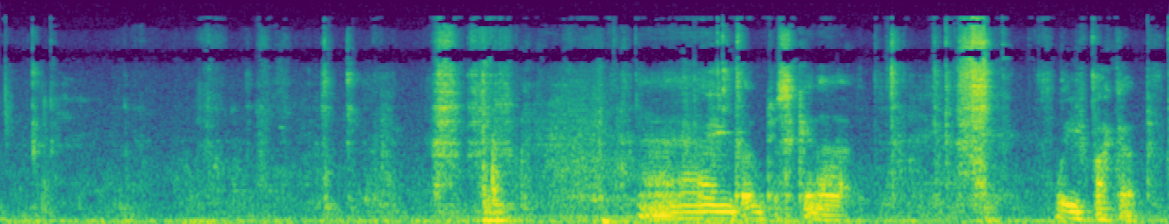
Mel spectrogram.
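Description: Racket string rubbing and swishing as it is pulled and threaded through a squash racket's strings and frame, in short strokes. A short pitched, wavering voice-like sound, about five seconds in, is the loudest thing.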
